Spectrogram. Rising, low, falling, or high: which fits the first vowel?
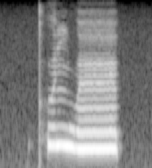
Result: high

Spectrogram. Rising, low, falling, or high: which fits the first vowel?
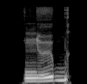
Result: rising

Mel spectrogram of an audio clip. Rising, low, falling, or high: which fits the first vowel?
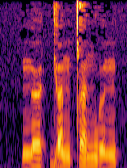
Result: low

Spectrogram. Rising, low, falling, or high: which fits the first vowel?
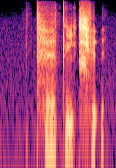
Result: high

